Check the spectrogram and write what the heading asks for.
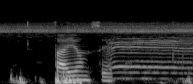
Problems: constant background noise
